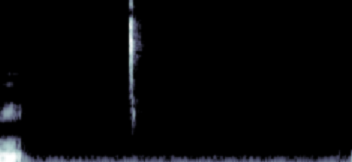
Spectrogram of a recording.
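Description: A single short, sharp click just under a second in, against faint room tone.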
